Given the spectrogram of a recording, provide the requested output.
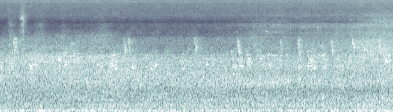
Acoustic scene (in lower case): street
